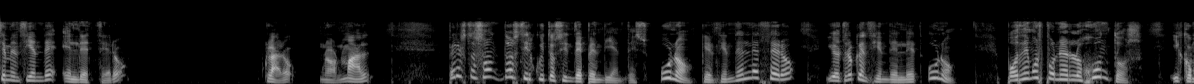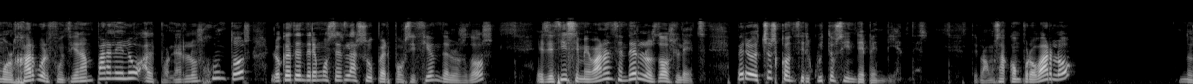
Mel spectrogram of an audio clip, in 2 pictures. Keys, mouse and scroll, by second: 7.3 click, 9.3 click, 21.6 click.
